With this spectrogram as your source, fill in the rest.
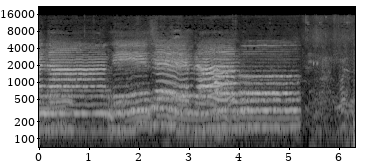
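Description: A man sings loudly through a loudspeaker.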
